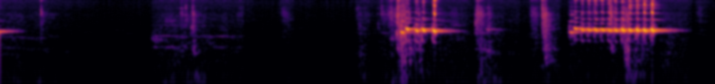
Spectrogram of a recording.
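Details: Sooty-headed bulbul calling so other bulbuls will answer: long quiet stretch, then a short warbled phrase and a longer rippling, trilled phrase of rapid notes.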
